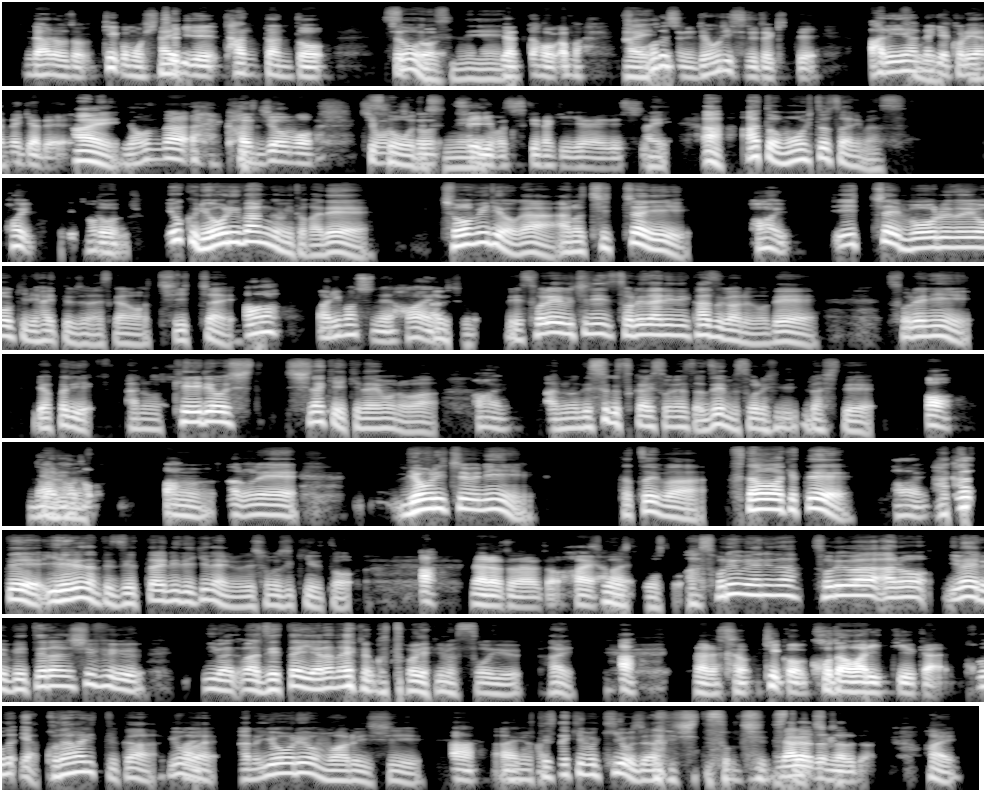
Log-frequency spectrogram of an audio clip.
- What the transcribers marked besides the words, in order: giggle; laughing while speaking: "やらないようなことをやります"; laughing while speaking: "なるほど"; laughing while speaking: "じゃないし、そっちです 、どっちか"
- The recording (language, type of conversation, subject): Japanese, podcast, 料理を作るときに、何か決まった習慣はありますか？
